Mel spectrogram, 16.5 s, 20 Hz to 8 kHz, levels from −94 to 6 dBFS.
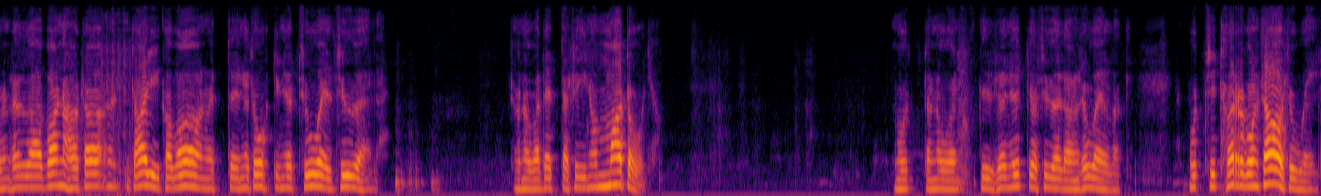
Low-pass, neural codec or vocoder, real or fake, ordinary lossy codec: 7.2 kHz; codec, 16 kHz, 16 kbps, FreqCodec, smaller model; fake; none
